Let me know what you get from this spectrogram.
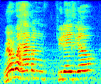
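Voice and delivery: a hint of a pointed reminder; reproachful Jesus. Jesus pretending to scold the disciples who ran away, mock reproach.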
